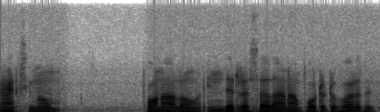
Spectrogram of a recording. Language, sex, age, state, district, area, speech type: Tamil, male, 30-45, Tamil Nadu, Tiruvarur, rural, spontaneous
